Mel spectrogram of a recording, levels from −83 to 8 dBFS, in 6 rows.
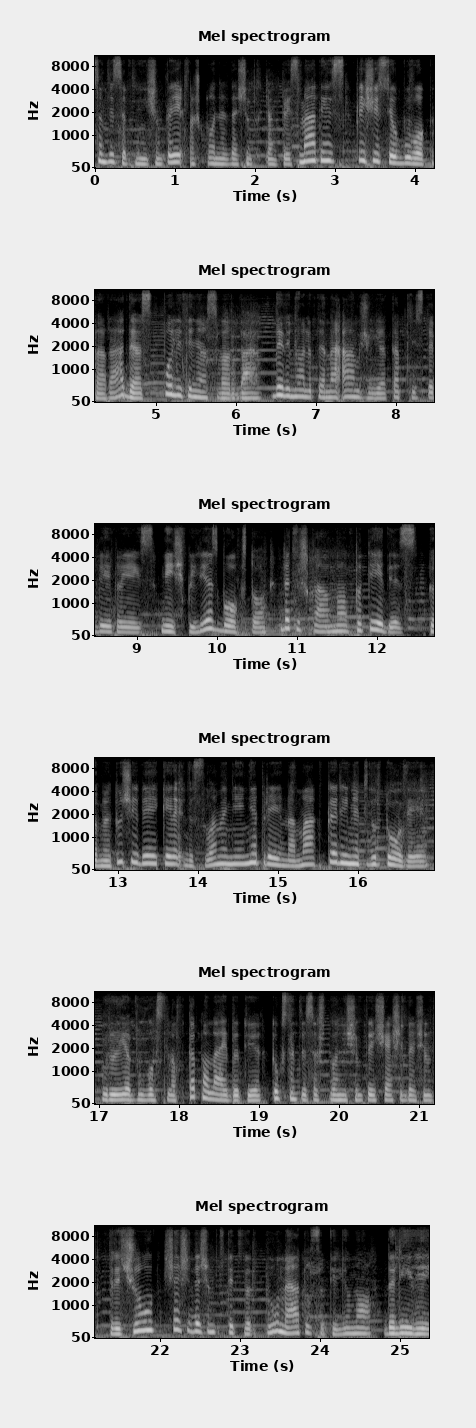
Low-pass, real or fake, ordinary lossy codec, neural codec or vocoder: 9.9 kHz; fake; Opus, 16 kbps; codec, 32 kHz, 1.9 kbps, SNAC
